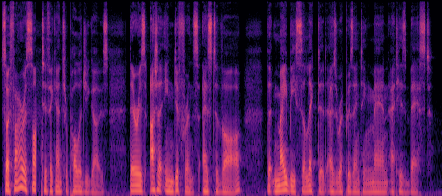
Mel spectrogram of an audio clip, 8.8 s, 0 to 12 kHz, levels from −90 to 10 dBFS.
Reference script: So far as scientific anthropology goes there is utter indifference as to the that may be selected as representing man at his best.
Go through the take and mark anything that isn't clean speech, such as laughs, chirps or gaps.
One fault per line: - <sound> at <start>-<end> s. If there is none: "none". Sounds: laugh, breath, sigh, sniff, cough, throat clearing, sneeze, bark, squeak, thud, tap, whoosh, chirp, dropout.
- dropout at 0.7-0.8 s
